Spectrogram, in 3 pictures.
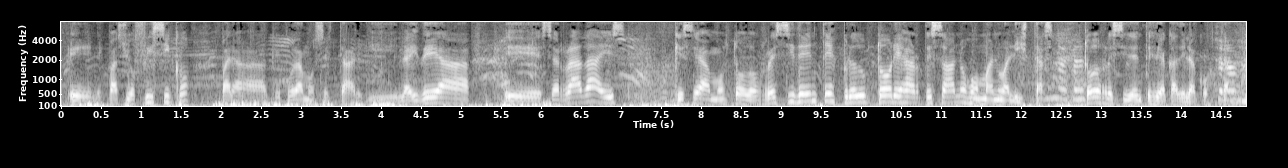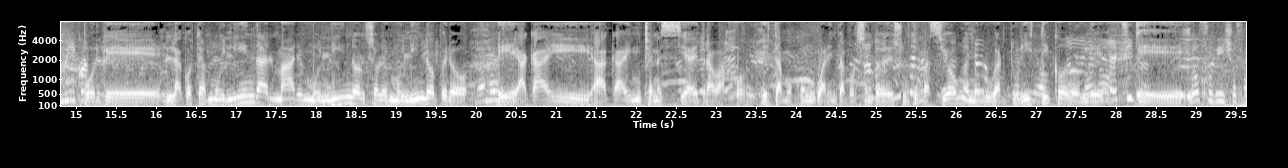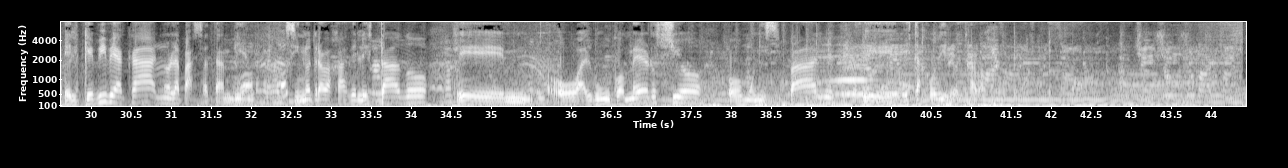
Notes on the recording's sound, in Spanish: En la ciudad de la costa Atlántica Argentina Mar del Tuyú. En plena FERIA COMUNITARIA que hace tres meses activan en la Plaza de Mar del Tuyú contando con un escenario y sonido que le abastece el Municipio.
